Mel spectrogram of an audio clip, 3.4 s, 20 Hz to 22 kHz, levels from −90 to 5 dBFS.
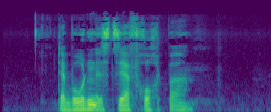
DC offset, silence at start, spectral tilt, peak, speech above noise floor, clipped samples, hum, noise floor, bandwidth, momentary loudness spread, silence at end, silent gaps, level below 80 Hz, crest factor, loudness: under 0.1%; 0.45 s; -4.5 dB/octave; -2 dBFS; 47 dB; under 0.1%; none; -64 dBFS; 15 kHz; 14 LU; 1 s; none; -50 dBFS; 20 dB; -18 LUFS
